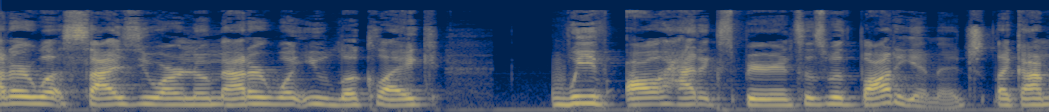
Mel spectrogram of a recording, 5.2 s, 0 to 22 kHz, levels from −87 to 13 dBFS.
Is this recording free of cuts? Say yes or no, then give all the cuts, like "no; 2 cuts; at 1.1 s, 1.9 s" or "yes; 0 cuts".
no; 1 cut; at 2.5 s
